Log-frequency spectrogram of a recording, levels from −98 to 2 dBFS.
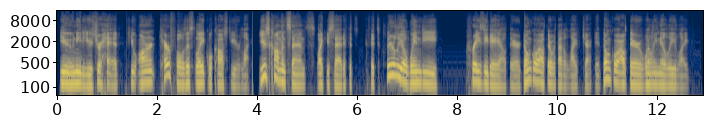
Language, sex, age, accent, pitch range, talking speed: English, male, 30-49, American, 115-140 Hz, 225 wpm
